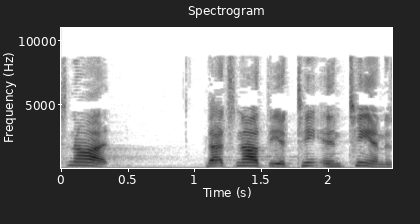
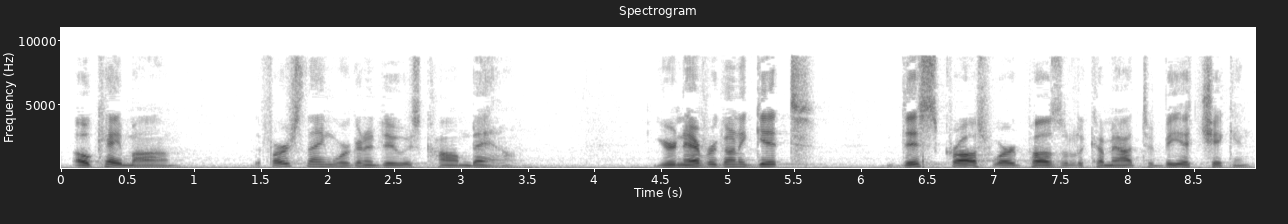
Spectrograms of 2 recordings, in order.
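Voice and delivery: calm son; 5 semitones lower, 10 dB quieter than usual. Retold or imitated. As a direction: lower and much softer, soothing son. Son calmly soothing his mother.

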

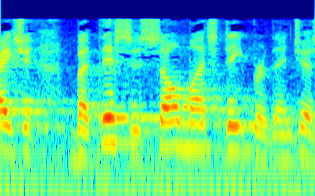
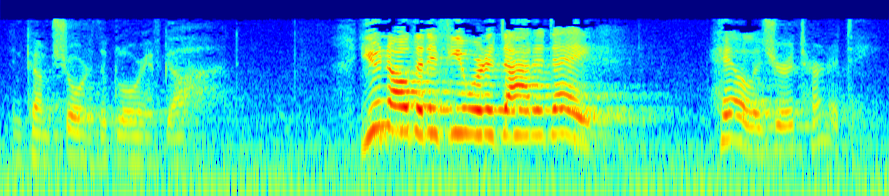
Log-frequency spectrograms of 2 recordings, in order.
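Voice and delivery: ordinary talk, nothing marked

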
